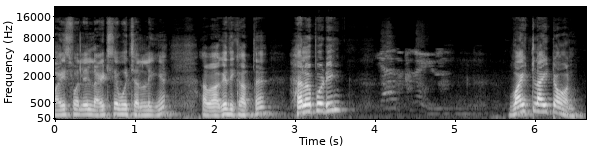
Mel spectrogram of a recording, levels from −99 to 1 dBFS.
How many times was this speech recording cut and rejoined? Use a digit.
0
